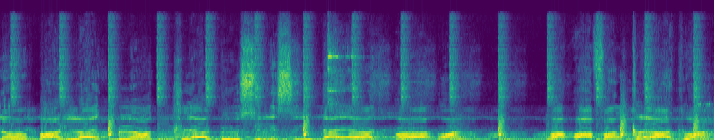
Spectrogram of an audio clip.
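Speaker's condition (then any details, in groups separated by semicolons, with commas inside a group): No condition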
